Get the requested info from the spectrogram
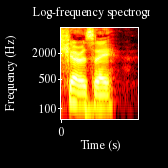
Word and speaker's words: Charisse: I was going to say, everybody gets it wrong with Charisse. – I know, Charisse. – It's Charisse Hushieri.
